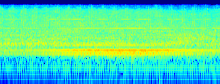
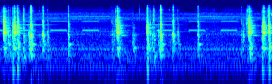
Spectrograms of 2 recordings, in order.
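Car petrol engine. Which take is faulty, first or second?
second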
